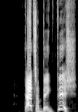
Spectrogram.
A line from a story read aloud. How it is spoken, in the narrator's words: exclaimed excitedly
